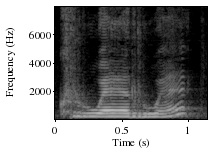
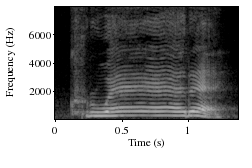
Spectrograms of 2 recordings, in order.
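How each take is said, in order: First: A W sound comes before both open E vowels. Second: Only the first syllable has a W sound. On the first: "with W open E in both syllables" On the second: "only using the W in the first syllable"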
